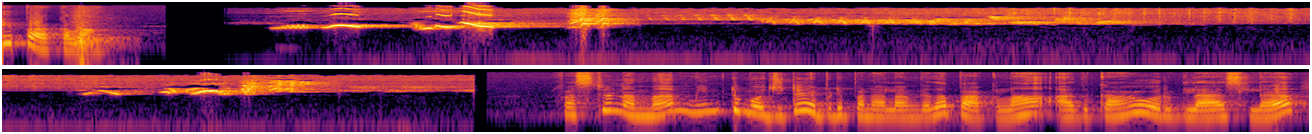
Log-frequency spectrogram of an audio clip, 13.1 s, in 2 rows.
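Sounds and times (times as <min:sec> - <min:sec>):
wavering bird chirps: 0:01.2 - 0:09.0
chattering bird trill: 0:01.3 - 0:08.9.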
